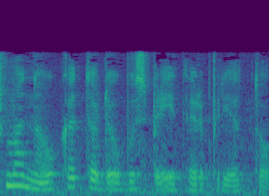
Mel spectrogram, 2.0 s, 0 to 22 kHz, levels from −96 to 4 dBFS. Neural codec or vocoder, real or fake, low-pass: none; real; 7.2 kHz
